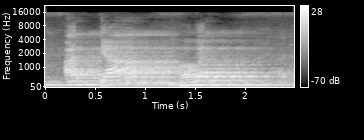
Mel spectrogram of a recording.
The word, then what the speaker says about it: अद्याभवत्: अद्याभवत्, देखो अद्याभवत्, द वाला दरवाजा का द बोलना, ध्यान नहीं बोलना, द बोलना, द विद्या, विद्यासागर नहीं होता है।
